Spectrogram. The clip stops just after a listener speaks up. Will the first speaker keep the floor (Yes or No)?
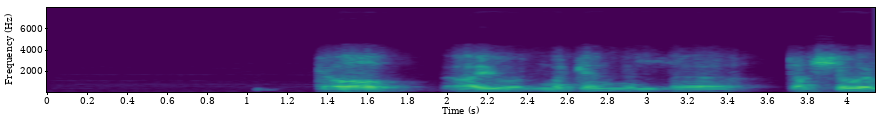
Yes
